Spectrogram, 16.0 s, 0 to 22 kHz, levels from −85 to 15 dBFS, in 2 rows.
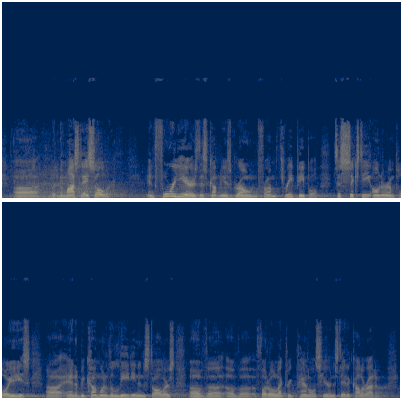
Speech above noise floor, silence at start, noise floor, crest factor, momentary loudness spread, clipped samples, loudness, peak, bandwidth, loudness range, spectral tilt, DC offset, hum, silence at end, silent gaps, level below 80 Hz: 20 dB; 0 s; -49 dBFS; 20 dB; 11 LU; under 0.1%; -29 LUFS; -8 dBFS; 13.5 kHz; 5 LU; -5.5 dB/octave; under 0.1%; none; 0.1 s; none; -70 dBFS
